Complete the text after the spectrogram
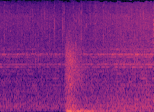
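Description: A deep whooshing thud sounds.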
